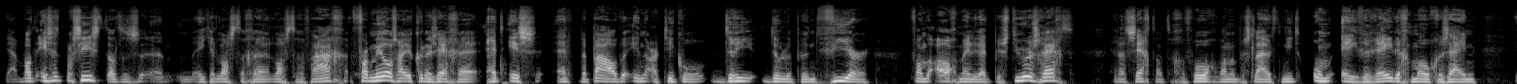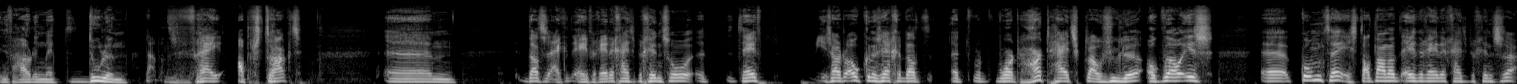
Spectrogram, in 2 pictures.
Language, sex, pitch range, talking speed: Dutch, male, 120-150 Hz, 160 wpm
